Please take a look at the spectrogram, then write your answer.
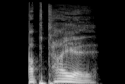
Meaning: compartment
- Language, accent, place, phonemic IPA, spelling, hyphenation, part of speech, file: German, Germany, Berlin, /apˈtaɪ̯l/, Abteil, Ab‧teil, noun, De-Abteil.ogg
